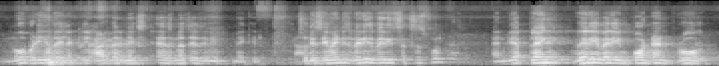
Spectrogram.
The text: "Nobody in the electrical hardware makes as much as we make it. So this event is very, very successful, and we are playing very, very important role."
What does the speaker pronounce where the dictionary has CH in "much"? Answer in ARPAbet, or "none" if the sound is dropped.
S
